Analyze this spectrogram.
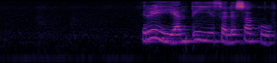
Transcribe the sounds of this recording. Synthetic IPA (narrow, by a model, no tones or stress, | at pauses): riɦijantijisɔlɛʂaku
